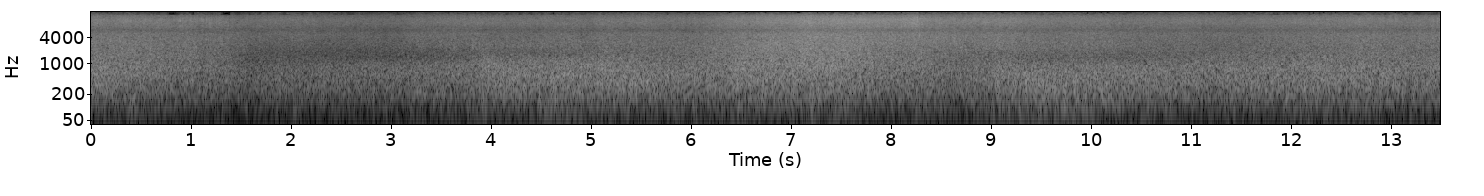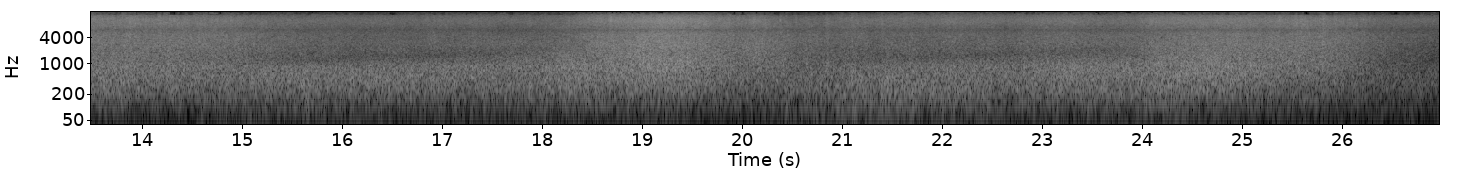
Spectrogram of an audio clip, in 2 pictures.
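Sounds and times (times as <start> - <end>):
ocean waves breaking on beach: 0.0 - 26.9.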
